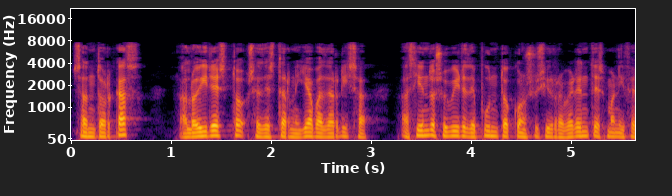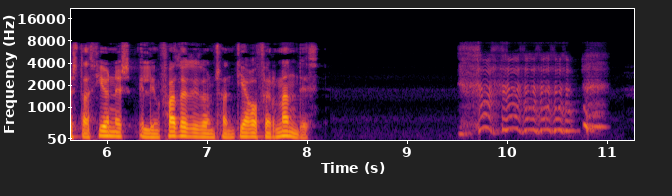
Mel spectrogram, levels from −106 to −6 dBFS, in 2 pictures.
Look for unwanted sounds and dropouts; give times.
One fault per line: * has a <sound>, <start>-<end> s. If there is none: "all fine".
* has a laugh, 9.5-11.0 s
